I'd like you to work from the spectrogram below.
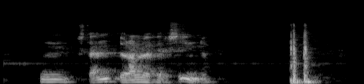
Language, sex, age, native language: Icelandic, male, 20-29, Icelandic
